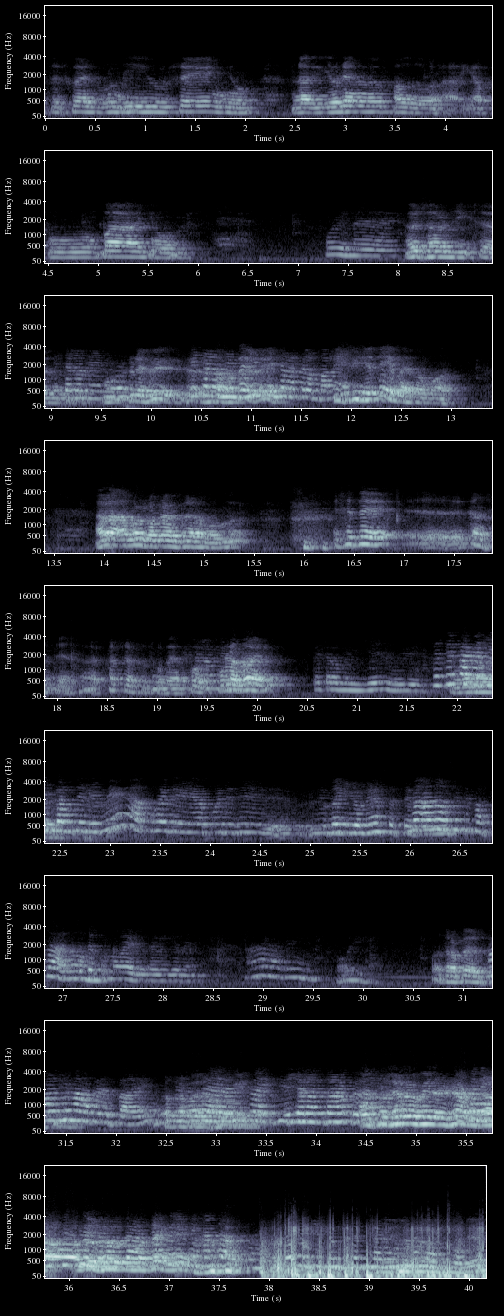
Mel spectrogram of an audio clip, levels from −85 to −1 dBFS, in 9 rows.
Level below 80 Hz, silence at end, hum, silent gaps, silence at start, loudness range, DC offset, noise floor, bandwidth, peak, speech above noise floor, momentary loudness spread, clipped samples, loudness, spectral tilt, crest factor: -36 dBFS; 0 s; none; none; 0.05 s; 14 LU; under 0.1%; -62 dBFS; 5 kHz; -2 dBFS; 36 dB; 19 LU; under 0.1%; -25 LUFS; -10 dB/octave; 24 dB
